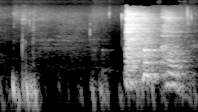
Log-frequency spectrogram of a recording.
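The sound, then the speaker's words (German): A few soft, low throaty sounds lead into one loud, harsh cough burst up close that rasps on for about a second before cutting off. “Ich finde, das ist universell, egal ob du hustest oder niest”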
